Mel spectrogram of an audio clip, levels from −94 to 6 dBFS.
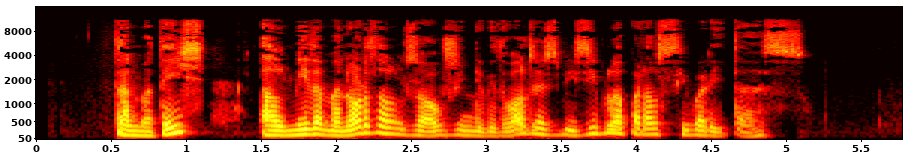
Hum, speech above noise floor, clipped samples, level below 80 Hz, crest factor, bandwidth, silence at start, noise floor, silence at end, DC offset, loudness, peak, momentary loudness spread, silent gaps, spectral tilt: none; 52 dB; under 0.1%; -64 dBFS; 20 dB; 11.5 kHz; 0.55 s; -71 dBFS; 0.7 s; under 0.1%; -20 LUFS; 0 dBFS; 10 LU; none; -5.5 dB/octave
